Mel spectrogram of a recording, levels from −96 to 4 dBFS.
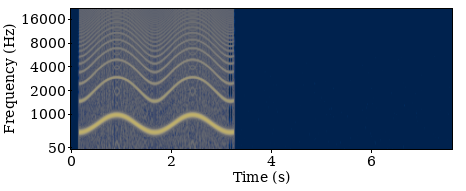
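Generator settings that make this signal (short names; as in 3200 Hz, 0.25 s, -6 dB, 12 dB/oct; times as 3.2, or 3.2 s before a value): siren wail 489–985 Hz 0.66/s square -21.5 dBFS 3.10 s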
